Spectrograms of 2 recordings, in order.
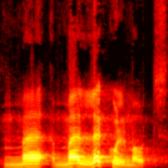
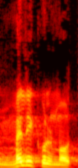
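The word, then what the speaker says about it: ملك الموت: So Malakul Maut responded, the angel of death, and I explained last week the correct pronunciation is Malakul Maut. Malak means angel. Many people say Malikul Maut. Malik means king.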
